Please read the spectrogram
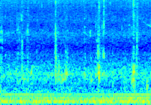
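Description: Water sloshing and small splashes from a dog lying in a shallow muddy creek with its muzzle at the water, with about three short wet clicks, over a steady low rumble.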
